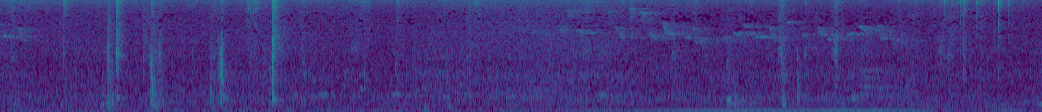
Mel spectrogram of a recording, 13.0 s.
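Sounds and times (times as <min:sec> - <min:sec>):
faint birds chirping: 0:00.0 - 0:01.0, 0:03.8 - 0:12.0
low outdoor hum: 0:00.0 - 0:13.0.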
